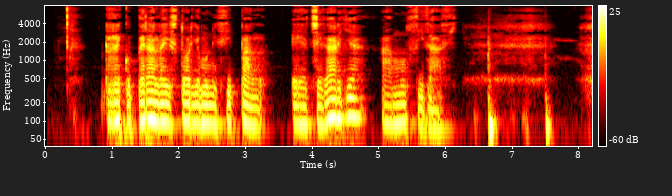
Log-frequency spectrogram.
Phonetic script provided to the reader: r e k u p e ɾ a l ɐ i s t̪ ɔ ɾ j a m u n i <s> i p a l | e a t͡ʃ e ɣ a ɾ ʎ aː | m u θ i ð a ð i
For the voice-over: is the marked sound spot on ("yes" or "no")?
no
